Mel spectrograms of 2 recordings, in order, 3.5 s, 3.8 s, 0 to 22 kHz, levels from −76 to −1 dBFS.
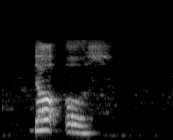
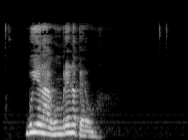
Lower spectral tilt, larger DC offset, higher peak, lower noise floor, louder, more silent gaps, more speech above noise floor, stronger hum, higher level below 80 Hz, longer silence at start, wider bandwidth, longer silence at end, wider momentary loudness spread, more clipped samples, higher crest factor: second, -3.5 dB/octave vs -5 dB/octave; neither; about the same, -4 dBFS vs -2 dBFS; about the same, -68 dBFS vs -65 dBFS; second, -22 LUFS vs -15 LUFS; neither; second, 46 dB vs 50 dB; neither; second, -80 dBFS vs -60 dBFS; first, 0.7 s vs 0.5 s; second, 7 kHz vs 11.5 kHz; second, 1.35 s vs 1.85 s; about the same, 19 LU vs 20 LU; neither; about the same, 22 dB vs 18 dB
